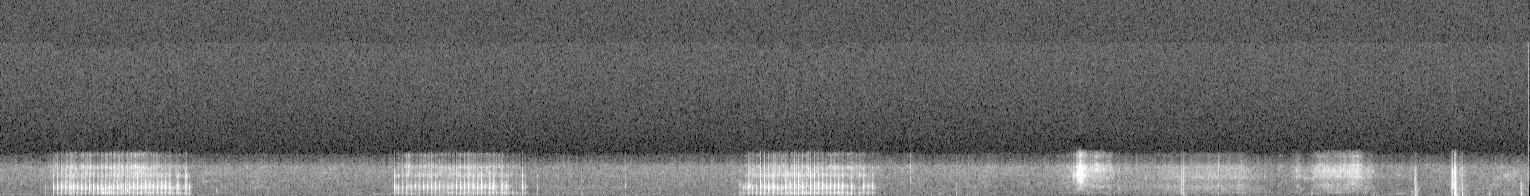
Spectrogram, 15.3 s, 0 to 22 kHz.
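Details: Sleeping 11-year-old male cat snoring: three breathy, rough inhalation snores about every three and a half seconds, each lasting over a second, followed by softer snuffles and a few sharp clicks.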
